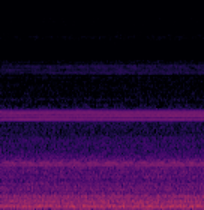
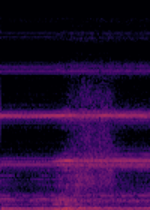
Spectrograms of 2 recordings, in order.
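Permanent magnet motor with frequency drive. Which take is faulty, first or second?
second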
